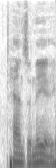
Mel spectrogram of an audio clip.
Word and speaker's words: Tanzania: Tanzania is the way they pronounce it there. – I mean, we always said it Tanzania here.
